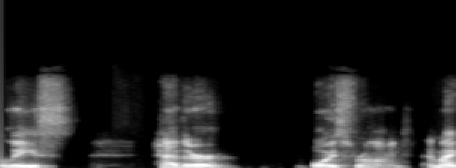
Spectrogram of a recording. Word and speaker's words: Boisrond: And last but certainly not least, Heather Boisrond. Am I pronouncing that correctly?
